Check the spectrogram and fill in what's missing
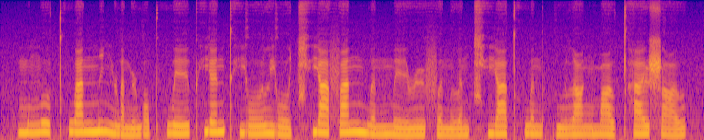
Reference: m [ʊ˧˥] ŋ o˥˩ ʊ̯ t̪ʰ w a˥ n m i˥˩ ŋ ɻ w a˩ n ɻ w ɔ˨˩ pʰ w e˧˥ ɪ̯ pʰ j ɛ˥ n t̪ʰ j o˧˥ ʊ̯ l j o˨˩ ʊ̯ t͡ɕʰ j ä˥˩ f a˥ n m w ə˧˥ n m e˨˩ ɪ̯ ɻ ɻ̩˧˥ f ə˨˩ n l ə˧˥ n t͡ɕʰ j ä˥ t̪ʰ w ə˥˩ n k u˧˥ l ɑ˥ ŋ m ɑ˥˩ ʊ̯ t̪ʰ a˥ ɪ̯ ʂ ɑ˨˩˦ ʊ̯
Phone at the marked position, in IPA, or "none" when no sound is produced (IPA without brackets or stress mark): ʊ˧˥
